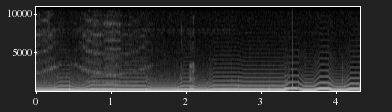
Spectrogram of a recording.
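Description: Electronic music intro: a single synth lead with a theremin-like tone plays a short repeating melody, sliding smoothly up and down between held notes.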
